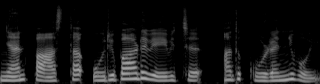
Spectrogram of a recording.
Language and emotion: Malayalam, sad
